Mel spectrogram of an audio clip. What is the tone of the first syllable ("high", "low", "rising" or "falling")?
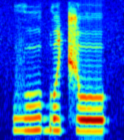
high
